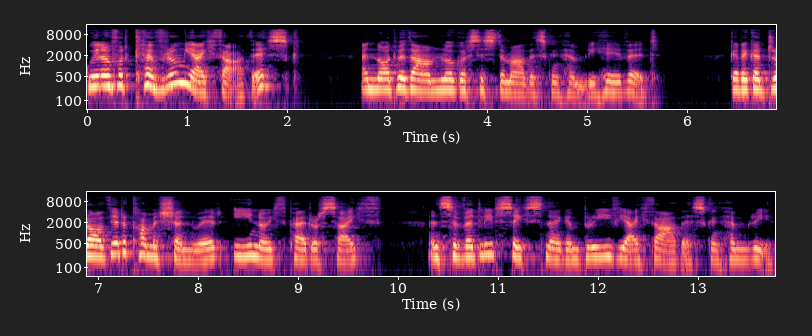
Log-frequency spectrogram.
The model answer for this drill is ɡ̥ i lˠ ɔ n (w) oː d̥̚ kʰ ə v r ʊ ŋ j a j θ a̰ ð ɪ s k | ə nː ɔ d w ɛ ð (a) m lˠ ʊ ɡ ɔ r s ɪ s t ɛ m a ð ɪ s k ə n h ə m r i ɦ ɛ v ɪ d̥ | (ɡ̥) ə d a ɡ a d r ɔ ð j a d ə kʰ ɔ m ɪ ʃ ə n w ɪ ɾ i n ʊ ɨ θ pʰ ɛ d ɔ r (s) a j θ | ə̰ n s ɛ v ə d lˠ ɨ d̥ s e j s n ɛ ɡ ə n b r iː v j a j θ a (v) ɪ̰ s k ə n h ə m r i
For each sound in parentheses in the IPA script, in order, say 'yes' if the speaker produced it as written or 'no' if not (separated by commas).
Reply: no, yes, yes, yes, no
